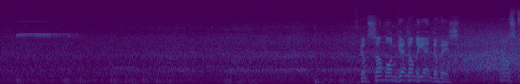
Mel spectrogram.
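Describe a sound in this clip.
A large stadium crowd murmurs steadily and swells toward the end.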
